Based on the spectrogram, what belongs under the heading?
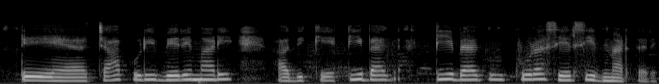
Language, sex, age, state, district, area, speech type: Kannada, female, 18-30, Karnataka, Mysore, rural, spontaneous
